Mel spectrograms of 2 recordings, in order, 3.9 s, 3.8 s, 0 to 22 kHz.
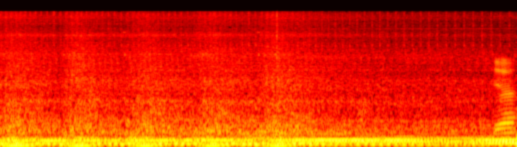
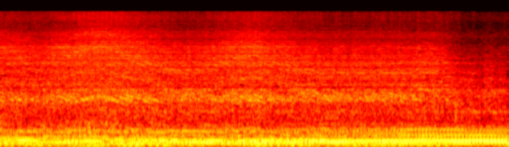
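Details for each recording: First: Honda Vario 125 scooter after replacing the crankshaft bearings to cure a rough rumbling engine: steady, even, very smooth low idle hum with no knocking or rattle. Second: Honda Vario 125 scooter idling and revving with a coarse, low rumbling engine noise, typically from a worn crankshaft bearing, specifically the left-side one.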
